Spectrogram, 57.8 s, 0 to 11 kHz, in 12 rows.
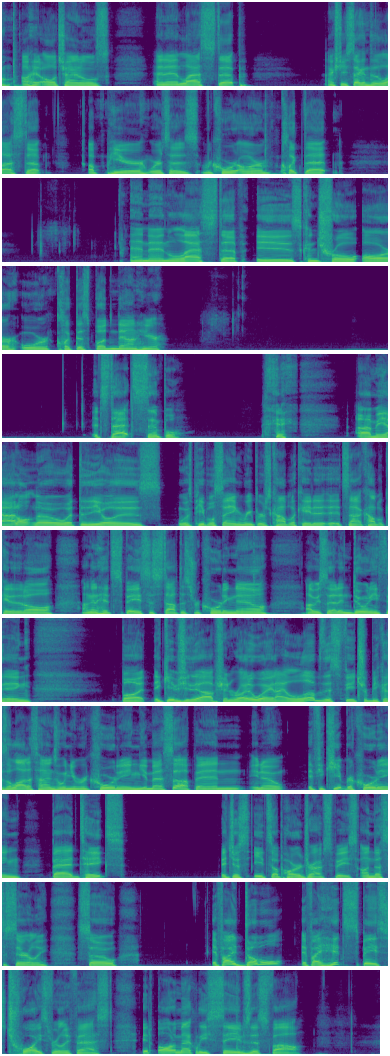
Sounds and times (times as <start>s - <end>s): Speech: 0.0s - 3.1s, 4.0s - 9.1s, 11.1s - 16.6s, 20.3s - 21.6s, 22.6s - 23.0s, 23.6s - 34.2s, 35.3s - 45.0s, 46.2s - 49.8s, 50.8s - 56.9s.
